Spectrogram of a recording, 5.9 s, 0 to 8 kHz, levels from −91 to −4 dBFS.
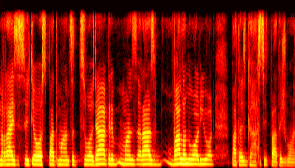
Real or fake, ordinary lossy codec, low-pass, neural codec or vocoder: real; none; 7.2 kHz; none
